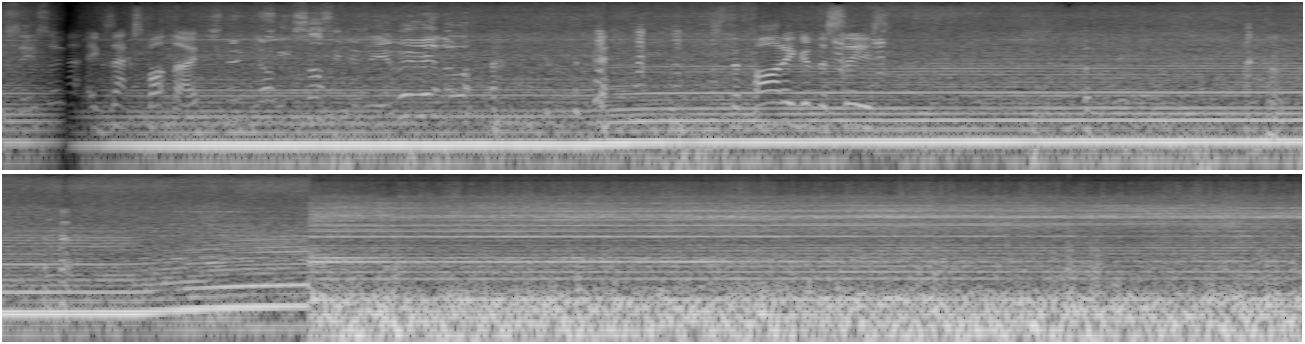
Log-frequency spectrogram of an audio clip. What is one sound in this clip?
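An outboard motor drones steadily, then revs higher.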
